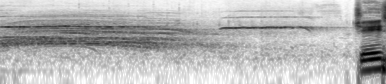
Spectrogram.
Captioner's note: people cheer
